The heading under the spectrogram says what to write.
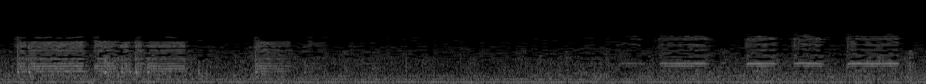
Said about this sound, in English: Just making a check on the phones. Hang up and see if you can hear the others as I ring them.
